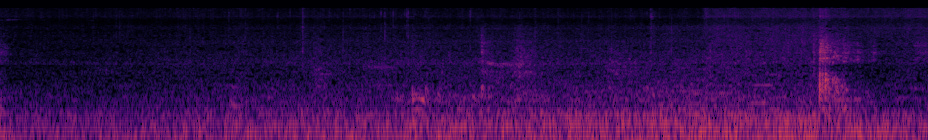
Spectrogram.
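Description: Chopped onions sizzling steadily in a large iron kadai, a street-food wok. The cook's steel ladle scrapes the pan a few times, loudest about six seconds in.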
